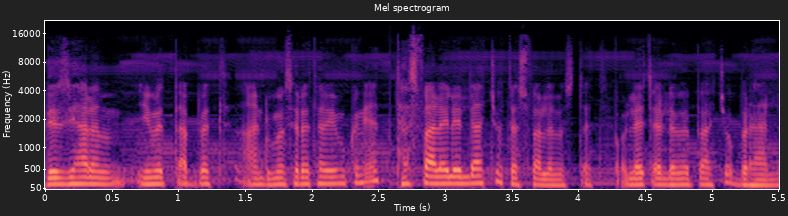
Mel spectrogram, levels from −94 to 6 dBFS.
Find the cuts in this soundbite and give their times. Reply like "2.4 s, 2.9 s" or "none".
none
